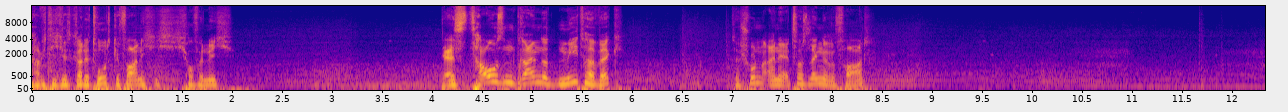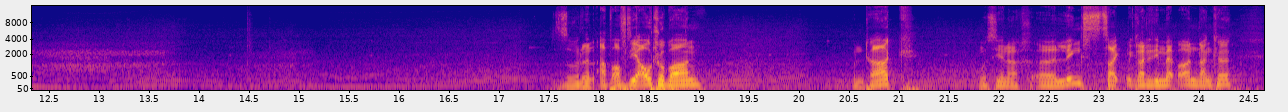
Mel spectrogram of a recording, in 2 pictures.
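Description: A car engine hums and revs steadily, rising and falling in pitch.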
